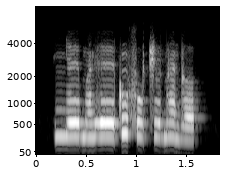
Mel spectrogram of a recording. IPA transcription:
ɲ eː˨ b ɛ̃˨ ɣ eː˨ t ũ˦ s u˨ t͡ʃ ɨ˨ d ɛ̃˦˨ d ə˨

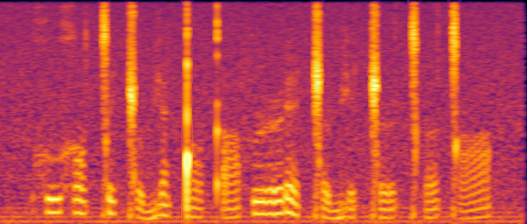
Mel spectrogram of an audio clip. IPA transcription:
x u˧ x ɔ˧ ǀ ɪ˧˥ ǁ ʊ˩ bʲ ɑ˧ ŋ͡ǃ ɔ˩˧ kʼ ɑ˩˧ f ɹ ə˞˧˥ ɾ ɛ˩˧ ǁ ə˩ bʲ ɛ˩˧ ǁ ə˞˩˧ ǀʰ ʌ˩˧ ǀ ɑ˩˧

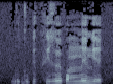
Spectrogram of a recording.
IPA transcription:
ɡʷ i̤ ɡ ṳ pʲ o kʷ fʲ e ɣ ø f ɔ mː e mʲ e

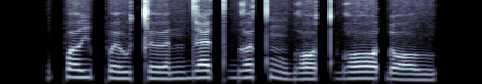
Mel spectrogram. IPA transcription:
p ʌ˦ i̯ p ə˨ u̯ t əː˨ n d æ˦ t ɡ ʌ˦ t ŋ ɡ ɔː˨ t ɡ ɔː˦ ɗ ɔ˨ u̯

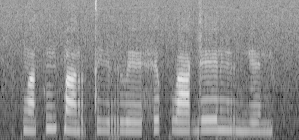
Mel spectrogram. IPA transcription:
kʷ ã˨ k ũ˦ k͡p ã˨ r t iː˨ r β eː˨ h e˦ kʷ aː˦ ɡ eː˦ ɾ ĩ˦ r ɲ e˦ n

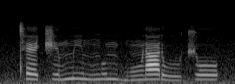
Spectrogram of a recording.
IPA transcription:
tʰ ɛ˨ t͡ʃ ɪ˨ m i˦˨ m ŋ u˦ m b ũ˨˦ ɾ a˦ ɾ uː˨ t͡ʃ o˦

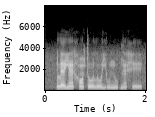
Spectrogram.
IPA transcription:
l ɛ˦ j ɛ̃˦ h ɔ̃˦ t o˦˨ l o˧ j u˨ n u˨ ɡ ɛ̃˧ h e˨

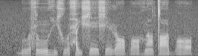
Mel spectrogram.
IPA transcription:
ɓ uː ħ ũː ɦ i x uː ħ i x eː x eː ɭ ɔː p ɔː ɦ ũː tˤ ʊː b ɔː

